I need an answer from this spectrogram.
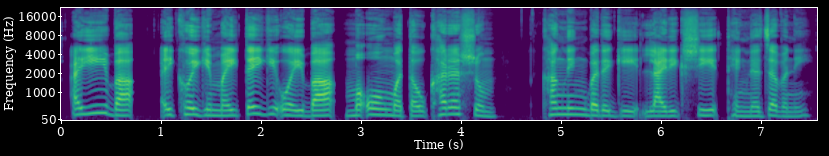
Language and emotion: Manipuri, neutral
